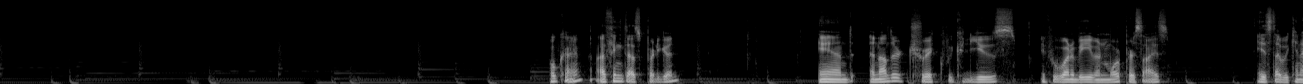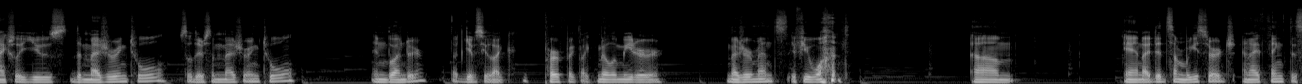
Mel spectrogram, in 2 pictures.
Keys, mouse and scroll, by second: 0.1 shift+middle click, 0.4 middle click, 1.0 scroll down 1, 1.1 scroll up 1, 1.4 middle click, 1.8 g, 2.2 shift+click, 2.5 middle click, 6.7 scroll down 1, 7.3 shift+scroll down 1, 7.4 shift+middle click, 8.7 shift+middle click, 9.3 shift+middle click, 9.9 shift+middle click, 12.2 middle click, 22.9 shift+middle click, 23.2 shift+middle click, 23.7 scroll down 1, 24.2 shift+middle click.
